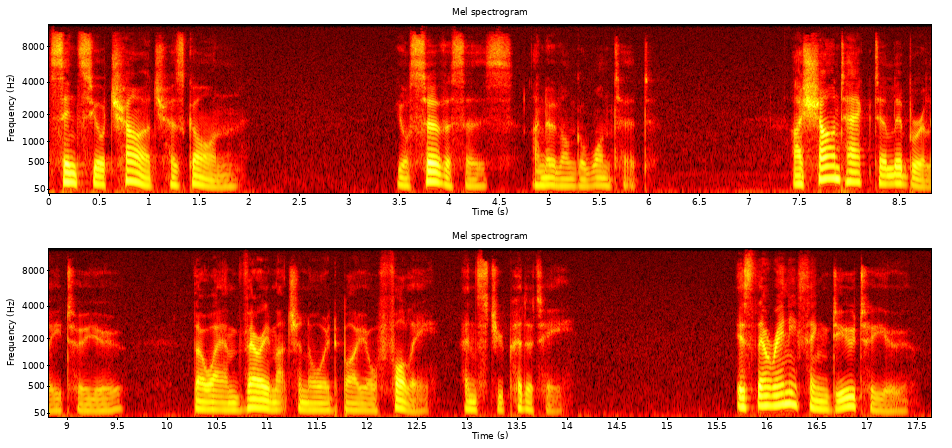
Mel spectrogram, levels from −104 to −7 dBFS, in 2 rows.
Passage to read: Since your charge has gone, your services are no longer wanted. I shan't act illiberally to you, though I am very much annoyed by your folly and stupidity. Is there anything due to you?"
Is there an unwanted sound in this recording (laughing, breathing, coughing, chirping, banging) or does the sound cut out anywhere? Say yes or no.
no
